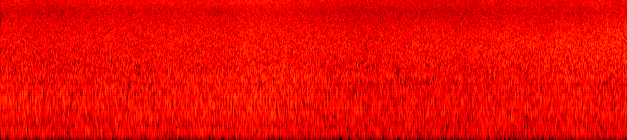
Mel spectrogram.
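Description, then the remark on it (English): A steady, soft wash of ocean surf fills the scene, a continuous hiss of water along the shore with no distinct breaking swells and no voices. “Let the peaceful rhythm of the waves and flowing waters wash through you.”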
